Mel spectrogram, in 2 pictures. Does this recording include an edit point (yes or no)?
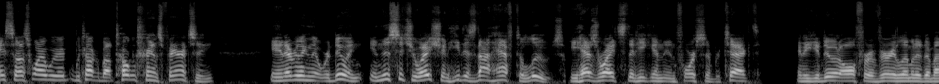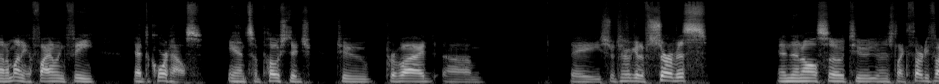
yes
